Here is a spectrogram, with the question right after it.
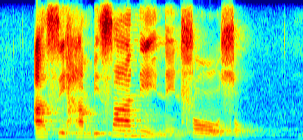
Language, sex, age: Swati, female, 22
